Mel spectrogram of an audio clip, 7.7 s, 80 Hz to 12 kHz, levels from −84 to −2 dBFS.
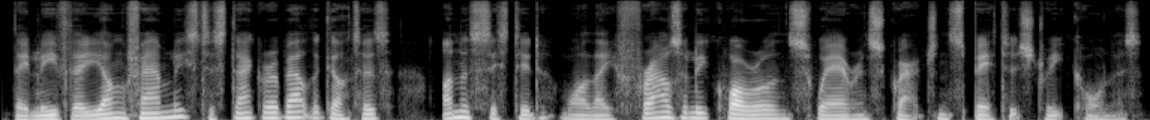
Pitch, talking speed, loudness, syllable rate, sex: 125 Hz, 190 wpm, -20 LUFS, 5.4 syllables/s, male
